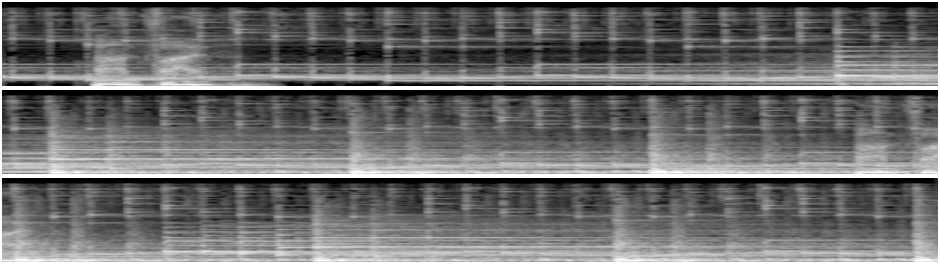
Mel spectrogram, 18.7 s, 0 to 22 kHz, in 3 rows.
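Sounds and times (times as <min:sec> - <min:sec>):
Christmas countdown clock: 0:00.6 - 0:01.9, 0:05.6 - 0:18.7.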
